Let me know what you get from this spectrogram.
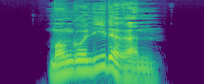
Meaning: strong dative masculine/neuter singular comparative degree of mongolid
- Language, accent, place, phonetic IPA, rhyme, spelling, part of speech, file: German, Germany, Berlin, [ˌmɔŋɡoˈliːdəʁəm], -iːdəʁəm, mongoliderem, adjective, De-mongoliderem.ogg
